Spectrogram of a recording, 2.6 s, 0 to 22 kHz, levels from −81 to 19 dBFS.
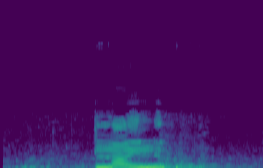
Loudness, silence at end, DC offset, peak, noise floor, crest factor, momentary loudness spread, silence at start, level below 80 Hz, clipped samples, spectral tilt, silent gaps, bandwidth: -17 LUFS; 0.6 s; under 0.1%; -4 dBFS; -48 dBFS; 16 dB; 19 LU; 0.25 s; -44 dBFS; under 0.1%; -6.5 dB/octave; none; 7.6 kHz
